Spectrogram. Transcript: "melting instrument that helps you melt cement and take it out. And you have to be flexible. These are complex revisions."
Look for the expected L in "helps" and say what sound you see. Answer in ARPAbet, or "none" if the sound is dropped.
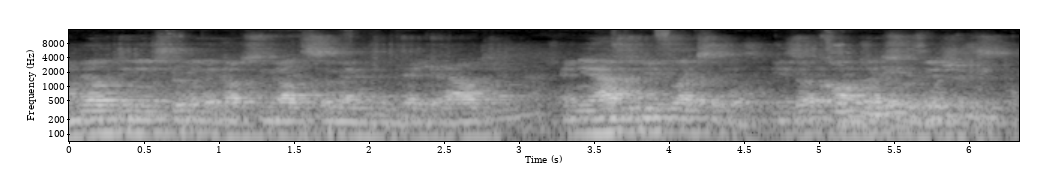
none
